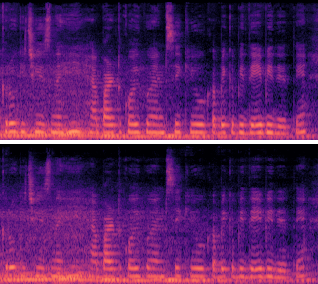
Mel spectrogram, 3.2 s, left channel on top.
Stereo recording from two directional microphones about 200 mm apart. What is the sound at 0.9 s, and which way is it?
A woman's voice, 35° left (ahead or behind).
